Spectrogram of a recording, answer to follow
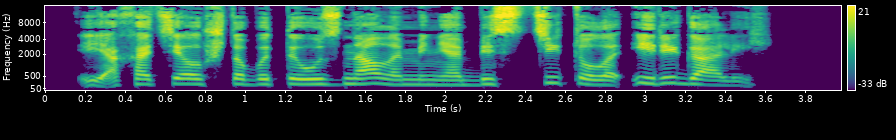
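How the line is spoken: Barked interruption. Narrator (Russian): рявкнул он, перебив меня

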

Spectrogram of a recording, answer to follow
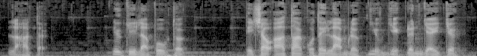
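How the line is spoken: Old beggar muttering. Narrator (Vietnamese): lão ăn mày què lẩm bẩm bên tai

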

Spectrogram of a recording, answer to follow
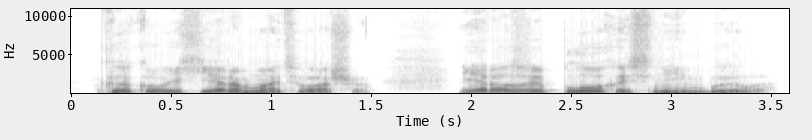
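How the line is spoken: Frenzied moaning. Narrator (Russian): Стонала, как ненормальная

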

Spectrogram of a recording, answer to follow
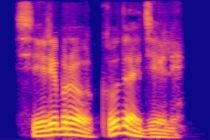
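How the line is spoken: Quiet, discreet question. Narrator (Russian): тихо спрашивал кавалеру Сыча так, чтобы солдаты не слыхали

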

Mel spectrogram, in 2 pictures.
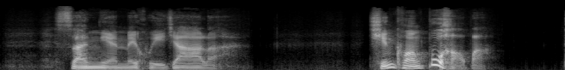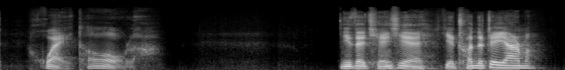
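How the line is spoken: Sighing. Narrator (Chinese): 薛特林叹了口气

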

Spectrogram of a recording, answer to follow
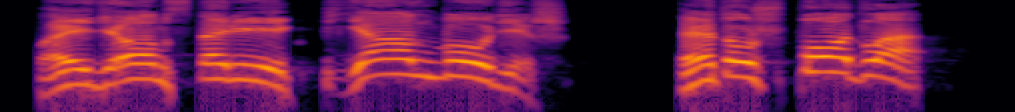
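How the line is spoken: Shouting, crying with shame. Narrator (Russian): крикнул Коля, совсем плача от стыда и досады

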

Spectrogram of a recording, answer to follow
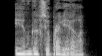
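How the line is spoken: Whispered. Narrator (Russian): прошептала она

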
